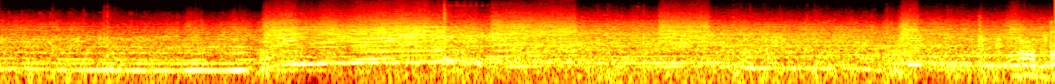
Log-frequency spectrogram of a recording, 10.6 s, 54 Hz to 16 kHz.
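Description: A car in Gran Turismo 7 revs hard after a gear drop, its engine note stepping down then climbing and holding a loud, strained whine over several seconds, with faint tire noise.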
